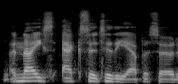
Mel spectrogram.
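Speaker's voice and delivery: ordinary talk, nothing marked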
